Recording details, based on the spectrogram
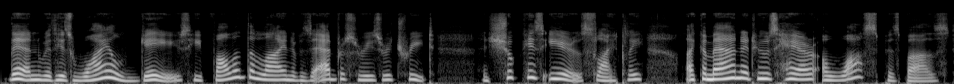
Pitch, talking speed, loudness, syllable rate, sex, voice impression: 220 Hz, 175 wpm, -19 LUFS, 4.4 syllables/s, female, feminine, slightly middle-aged, slightly powerful, slightly hard, slightly raspy, intellectual, calm, reassuring, elegant, slightly strict, slightly sharp, modest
